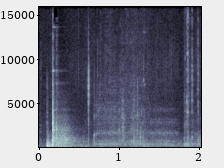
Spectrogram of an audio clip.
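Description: A sharp knock as a small metal torpedo level is set down on a cutting mat, then rustling and handling as a hand rummages in a leather tool pouch and draws out a screwdriver.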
